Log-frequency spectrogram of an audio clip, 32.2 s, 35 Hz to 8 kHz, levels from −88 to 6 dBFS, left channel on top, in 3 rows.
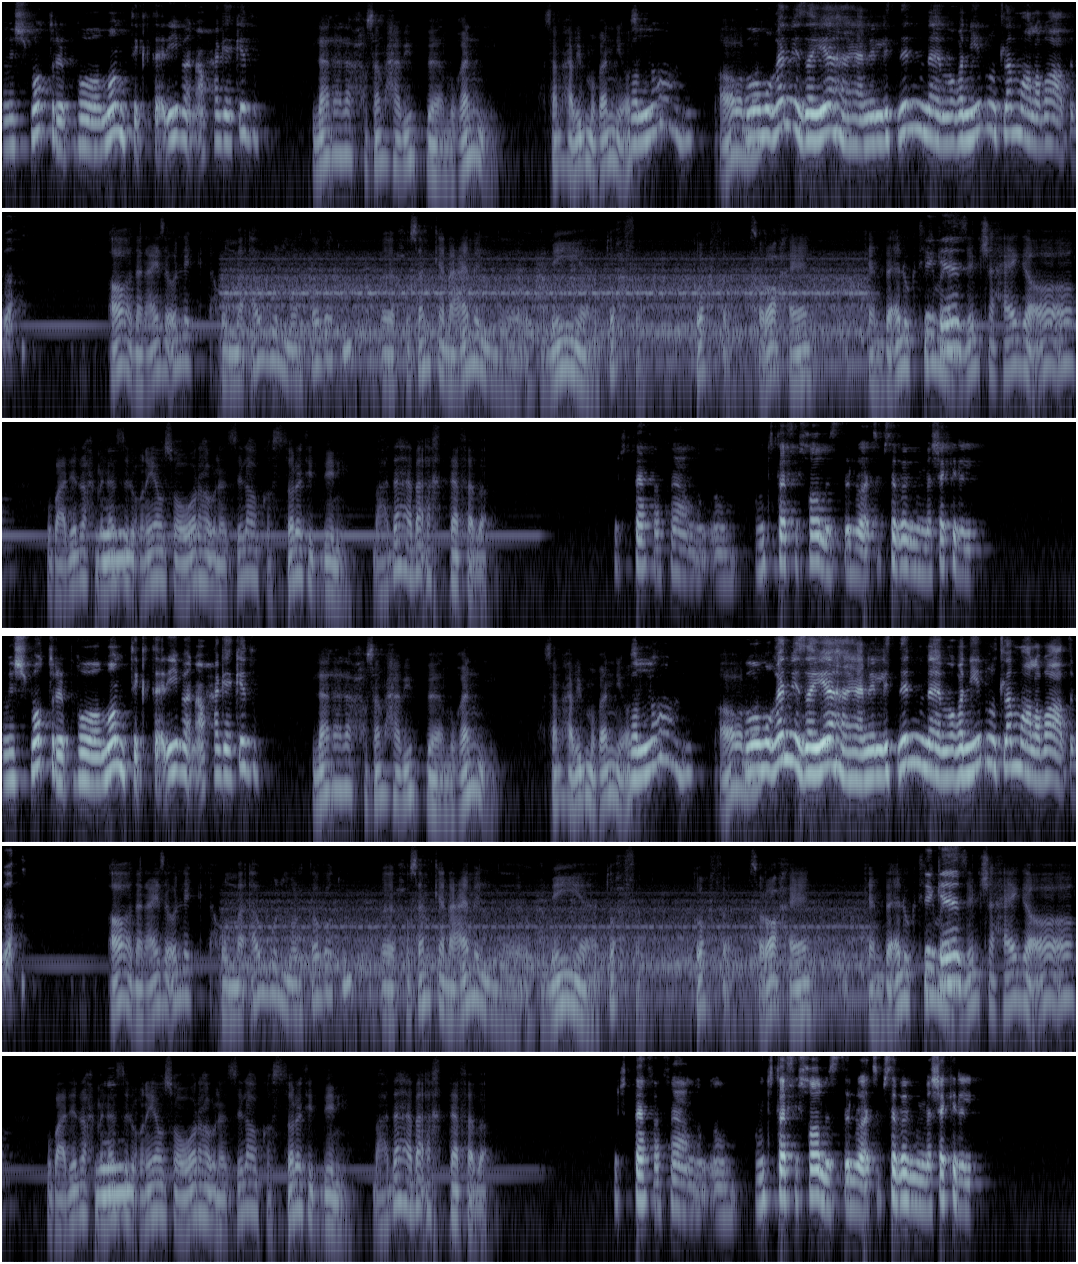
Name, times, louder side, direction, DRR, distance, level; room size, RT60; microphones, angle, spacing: voice 1, 0.0-2.6 6.2-6.9 7.4-10.9 20.0-20.4 22.4-22.8 27.8-31.2, right 5 dB, 85° right, 0.6 m, -28 dB
voice 2, 3.1-5.0 5.4-6.4 7.1-7.6 11.8-17.2 17.7-18.9 19.4-21.5 21.9-26.3, right 1 dB, 10° right, 0.5 m, -39 dB
sound 1, 9.6-26.9, left 5 dB, 85° left, 2.7 m, -57 dB
sound 2, 12.9-19.4, left 2 dB, 40° left, 1.9 m, -44 dB
25.5 x 8.6 x 2.8 m
head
